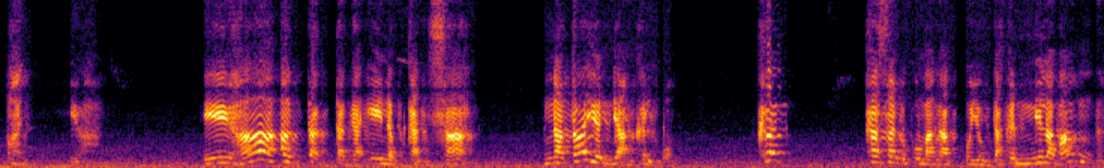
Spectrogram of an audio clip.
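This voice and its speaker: A woman's voice: a little high, lively intonation, slow, pauses often, bright, forceful tone, slightly rough, full character voice. An actress playing a dramatic, disbelieving middle-aged mother in a radio drama. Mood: shocked, disbelieving. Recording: faint noise, distant microphone.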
